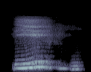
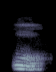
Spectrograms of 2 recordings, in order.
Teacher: 이를 발음할 때는 아랫니 바로 뒤쪽에 혀 끝부분이 와 있다면 우를 발음할 때는 혀가 뒤로 들어가죠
